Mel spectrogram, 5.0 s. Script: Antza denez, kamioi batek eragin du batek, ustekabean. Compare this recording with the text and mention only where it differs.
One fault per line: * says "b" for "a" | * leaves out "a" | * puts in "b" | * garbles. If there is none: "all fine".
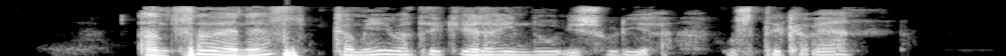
* says "isuria" for "batek"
